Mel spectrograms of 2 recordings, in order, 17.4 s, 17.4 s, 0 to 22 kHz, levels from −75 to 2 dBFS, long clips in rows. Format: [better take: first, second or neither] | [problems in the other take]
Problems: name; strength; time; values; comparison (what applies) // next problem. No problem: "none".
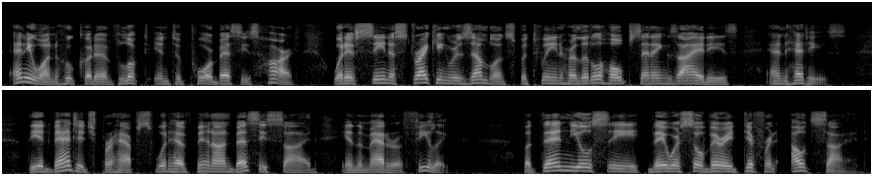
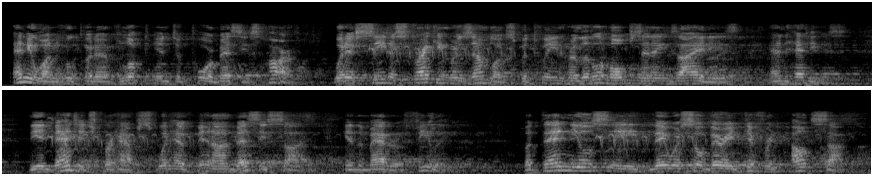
first | noise reduction (neural separator model SepFormer DNS4)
